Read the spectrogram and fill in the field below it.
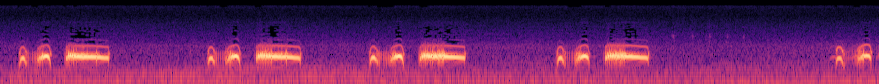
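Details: Ground-decoy spotted dove delivering quick 'thúc gù' coos to trigger fighting in males: about five phrases, each a pair of short rising notes then a held, rough coo, spaced about two seconds apart.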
